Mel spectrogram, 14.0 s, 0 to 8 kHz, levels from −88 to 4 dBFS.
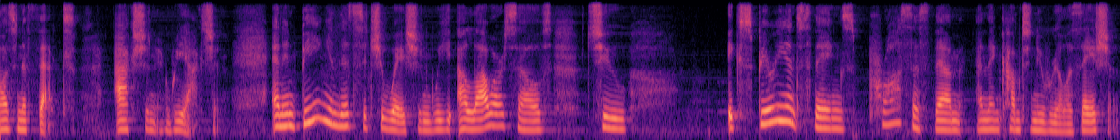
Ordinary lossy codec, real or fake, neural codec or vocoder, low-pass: Opus, 64 kbps; real; none; 7.2 kHz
